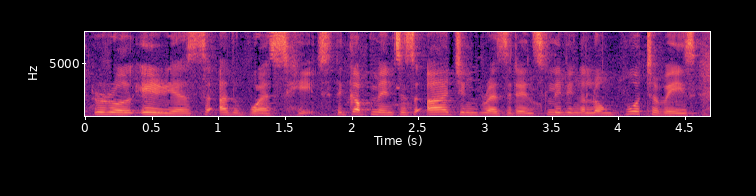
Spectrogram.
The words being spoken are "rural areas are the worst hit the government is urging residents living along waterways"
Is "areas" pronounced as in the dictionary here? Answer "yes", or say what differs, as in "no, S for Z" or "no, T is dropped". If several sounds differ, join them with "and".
yes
